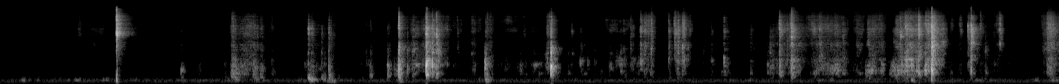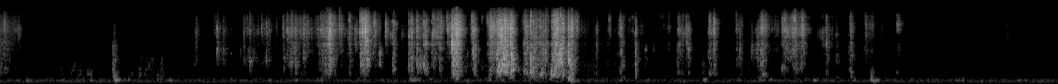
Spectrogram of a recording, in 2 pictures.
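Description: Trading-card packaging being opened by hand: a sharp snap about a second in, then irregular crinkling and tearing of a foil card-pack wrapper, heaviest in two long stretches.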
